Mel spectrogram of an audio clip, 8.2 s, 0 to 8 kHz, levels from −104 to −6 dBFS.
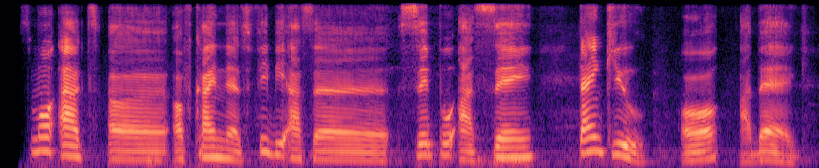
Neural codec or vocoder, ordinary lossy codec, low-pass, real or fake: none; none; 7.2 kHz; real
